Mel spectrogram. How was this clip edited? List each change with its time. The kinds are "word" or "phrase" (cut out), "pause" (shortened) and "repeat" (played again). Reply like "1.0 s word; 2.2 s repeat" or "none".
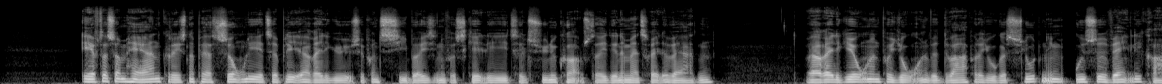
none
